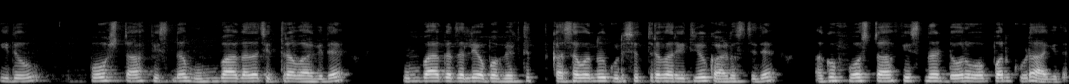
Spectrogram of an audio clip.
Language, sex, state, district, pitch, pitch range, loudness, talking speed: Kannada, male, Karnataka, Mysore, 150 Hz, 145-160 Hz, -19 LUFS, 120 wpm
